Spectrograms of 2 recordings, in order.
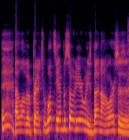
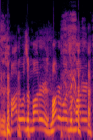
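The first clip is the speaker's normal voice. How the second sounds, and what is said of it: Kramer impression. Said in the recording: “your best impression of Kramer”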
